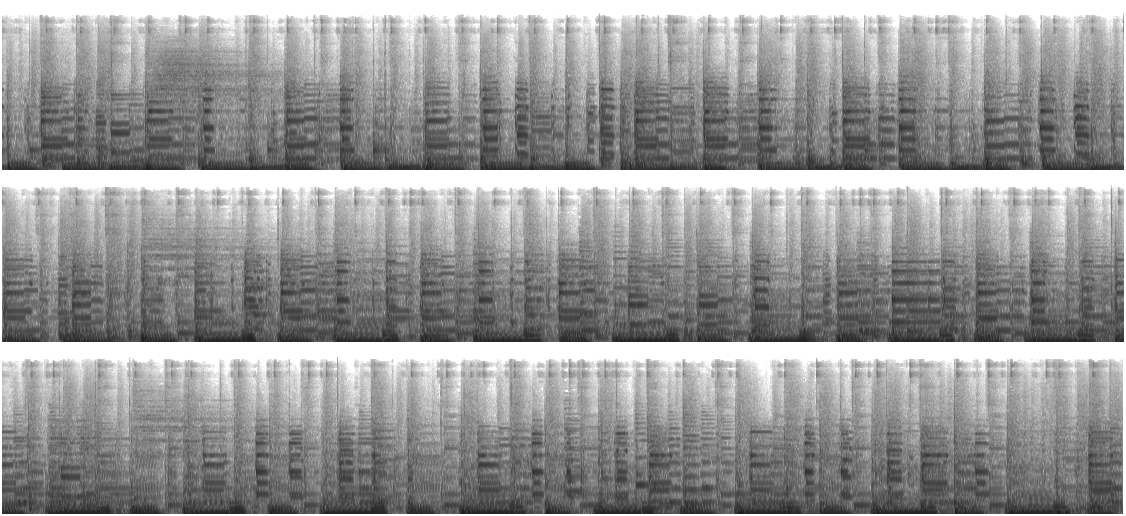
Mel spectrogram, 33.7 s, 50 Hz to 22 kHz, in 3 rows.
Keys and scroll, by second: 22.9 0, 23.1 ., 23.5 2.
